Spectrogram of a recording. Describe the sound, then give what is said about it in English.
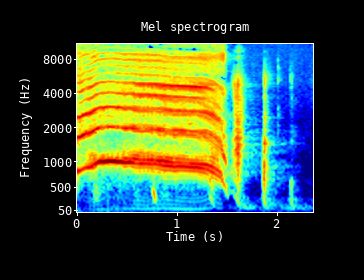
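A human voice imitates a sick rabbit's last scream of pain on a vet's table. A loud, high, sustained shriek wavers, then drops away, followed by a few short, breathy bursts. “Yeah, that scream was the last scream of pain from the rabbit.”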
